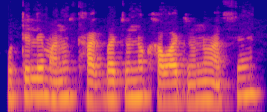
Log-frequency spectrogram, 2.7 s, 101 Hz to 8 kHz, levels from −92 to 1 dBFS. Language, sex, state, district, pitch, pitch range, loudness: Bengali, female, West Bengal, Paschim Medinipur, 170 Hz, 160-185 Hz, -22 LUFS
